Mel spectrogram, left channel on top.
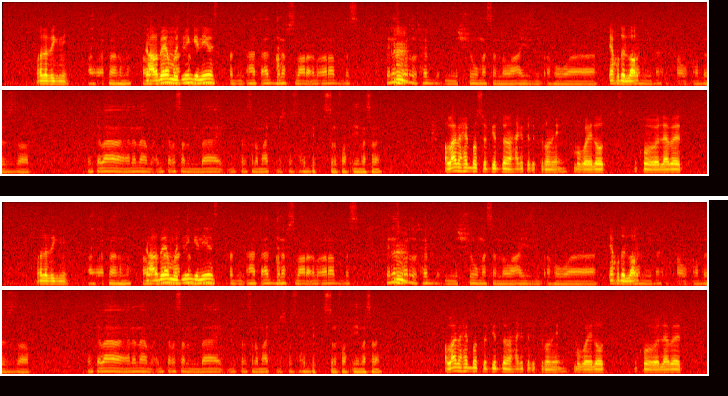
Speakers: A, on the left (about 50°); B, in the centre.
A: ولا بجنيه
B: أيوه فاهمك فهو
A: العربيه
B: بقى
A: ام
B: مع
A: 2
B: التمانية
A: جنيه
B: استفاد هتأدي
A: آه.
B: نفس الغرض الغرض بس في ناس
A: امم
B: برضو بتحب الشو مثلا اللي هو عايز يبقى هو
A: ياخد اللقطه
B: فاهم يبان أو أو بالظبط أنت بقى يعني أنا أنت مثلا بقى أنت مثلا لو معاك فلوس مثلا تحب تصرفها في إيه مثلا؟
A: والله بحب اصرف جدا على الحاجات الالكترونيه موبايلات كولابات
